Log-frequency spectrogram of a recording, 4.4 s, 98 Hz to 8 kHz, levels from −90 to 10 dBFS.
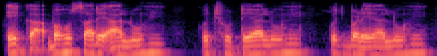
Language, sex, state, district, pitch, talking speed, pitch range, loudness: Hindi, male, Uttar Pradesh, Lalitpur, 125 Hz, 190 wpm, 115-130 Hz, -17 LUFS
